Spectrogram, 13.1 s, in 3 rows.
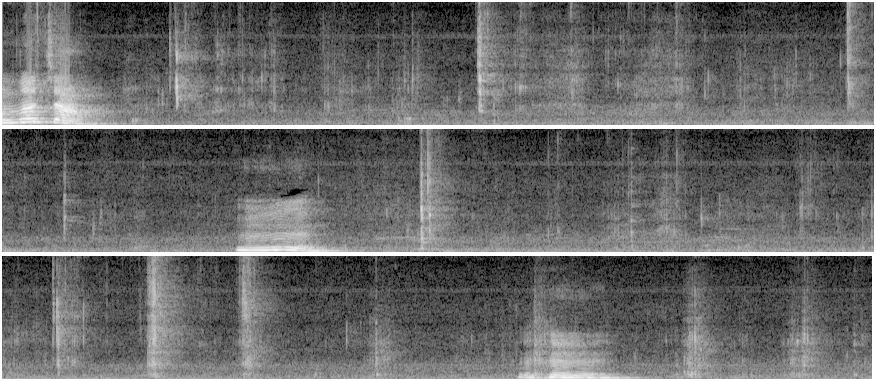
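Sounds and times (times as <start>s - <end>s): person humming mmm: 5.5s - 6.2s
crisp crunchy chewing: 6.3s - 10.8s.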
